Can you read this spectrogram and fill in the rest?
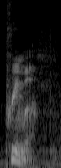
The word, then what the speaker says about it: Prima: Prima.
